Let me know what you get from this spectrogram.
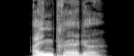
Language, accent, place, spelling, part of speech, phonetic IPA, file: German, Germany, Berlin, Einträge, noun, [ˈaɪ̯ntʁɛːɡə], De-Einträge.ogg
- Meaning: nominative/accusative/genitive plural of Eintrag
